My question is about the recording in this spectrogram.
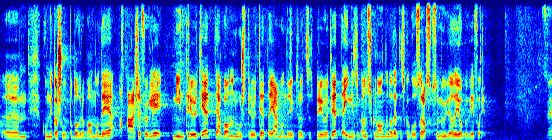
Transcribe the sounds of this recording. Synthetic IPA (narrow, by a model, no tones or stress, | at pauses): kʰʊmʉnɪkɑʂuːnpʰɔd̪ɔʋɾɔbɑːnn̩ɔd̪ɛæɾʂɛlfœlɡəlɪ | mɪnpʰɾɪʊɾɪt̪ʰeːt̪d̪ɛæɾbɑːnənuːʂpʰɾɪʊɾɪt̪ʰeːt̪̚d̪ɛæɾjæːɳbɑːnd̪ɪɾɛk̚t̪ʰʊɾt̪pʰɾɪʊɾɪt̪ʰeːt̪̚d̪ɛæɾɪŋːənsɔmœnskəɳuːɑnd̪ənɑt̪̚d̪ɛt̪ːəskɑlɡoːsɔɾɑsksɔmːʉːlɪɔd̪ɛjɔbːəɾʋɪfo̰ːɾ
